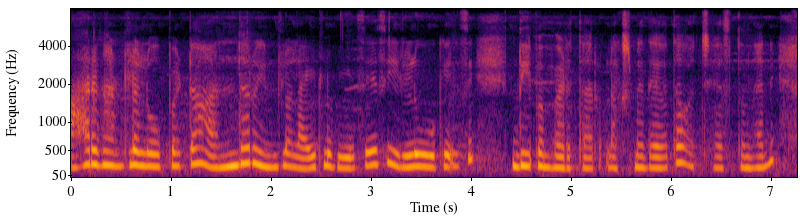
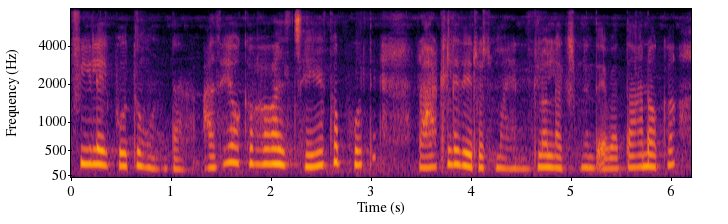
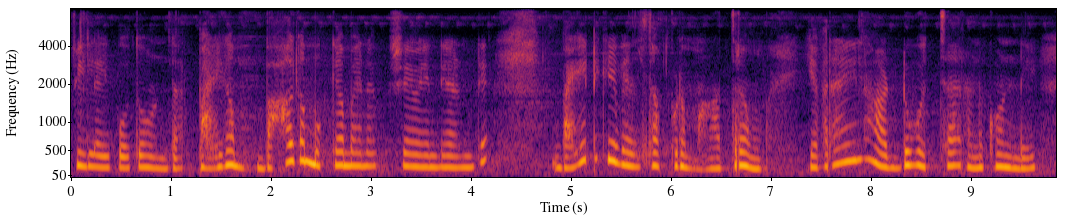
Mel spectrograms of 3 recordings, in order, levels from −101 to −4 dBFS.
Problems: constant background noise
